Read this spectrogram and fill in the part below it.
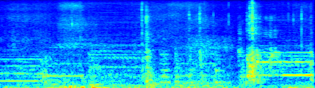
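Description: Embroidery sewing machine running its automatic needle threader, a close mechanical whirring and clicking with a few sharp clacks as the mechanism moves, steady throughout with no voices.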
